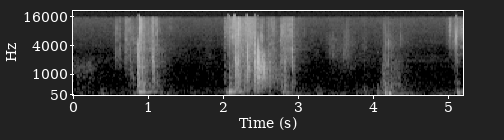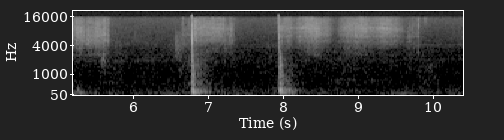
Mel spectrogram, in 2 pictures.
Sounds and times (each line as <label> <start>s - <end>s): Handling a plastic transparency sheet 2.0s - 3.1s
